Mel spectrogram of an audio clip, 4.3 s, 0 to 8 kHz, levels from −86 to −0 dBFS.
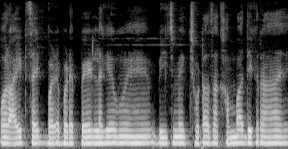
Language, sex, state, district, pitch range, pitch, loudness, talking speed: Hindi, male, Uttar Pradesh, Budaun, 120-125 Hz, 125 Hz, -14 LUFS, 235 wpm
